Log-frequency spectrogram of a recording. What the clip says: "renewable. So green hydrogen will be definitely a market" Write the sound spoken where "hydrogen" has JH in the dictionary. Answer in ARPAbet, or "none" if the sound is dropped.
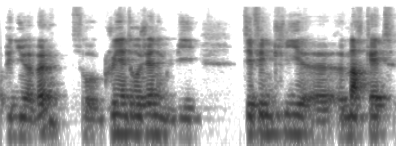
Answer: ZH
